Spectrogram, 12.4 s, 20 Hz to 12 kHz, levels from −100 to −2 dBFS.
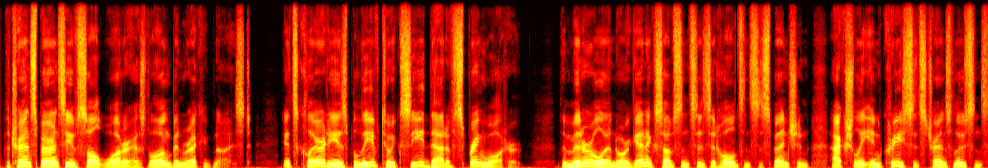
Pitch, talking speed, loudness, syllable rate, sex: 155 Hz, 155 wpm, -19 LUFS, 5.4 syllables/s, male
